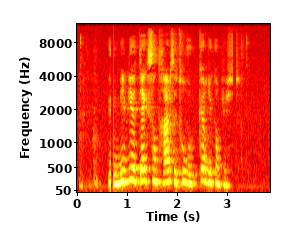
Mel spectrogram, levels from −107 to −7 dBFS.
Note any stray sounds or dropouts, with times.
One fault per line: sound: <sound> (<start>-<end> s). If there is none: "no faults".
sound: dropout (0.7-0.7 s)
sound: dropout (3.1-3.2 s)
